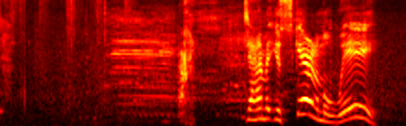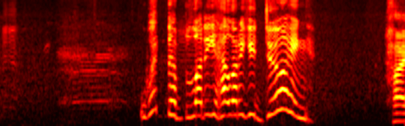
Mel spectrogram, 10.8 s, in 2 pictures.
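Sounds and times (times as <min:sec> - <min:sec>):
sheep caught by the incoming tide bleating: 0:00.0 - 0:04.5, 0:05.3 - 0:08.4
low wash: 0:00.0 - 0:10.6
speech: 0:03.3 - 0:05.1, 0:07.3 - 0:09.6, 0:10.6 - 0:10.8.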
